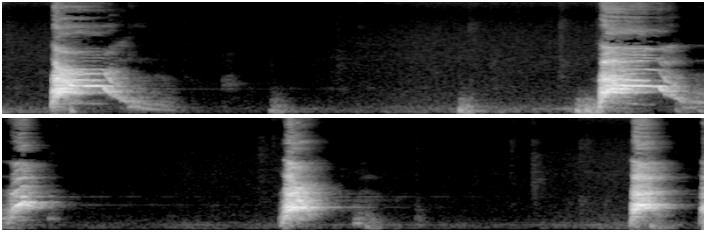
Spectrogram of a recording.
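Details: Pet female Beagle barking at noisy fireworks one Friday evening, raising the alarm: five sharp, ringing barks spread over fourteen seconds, one a quick double, separated by silence with faint soft knocks.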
